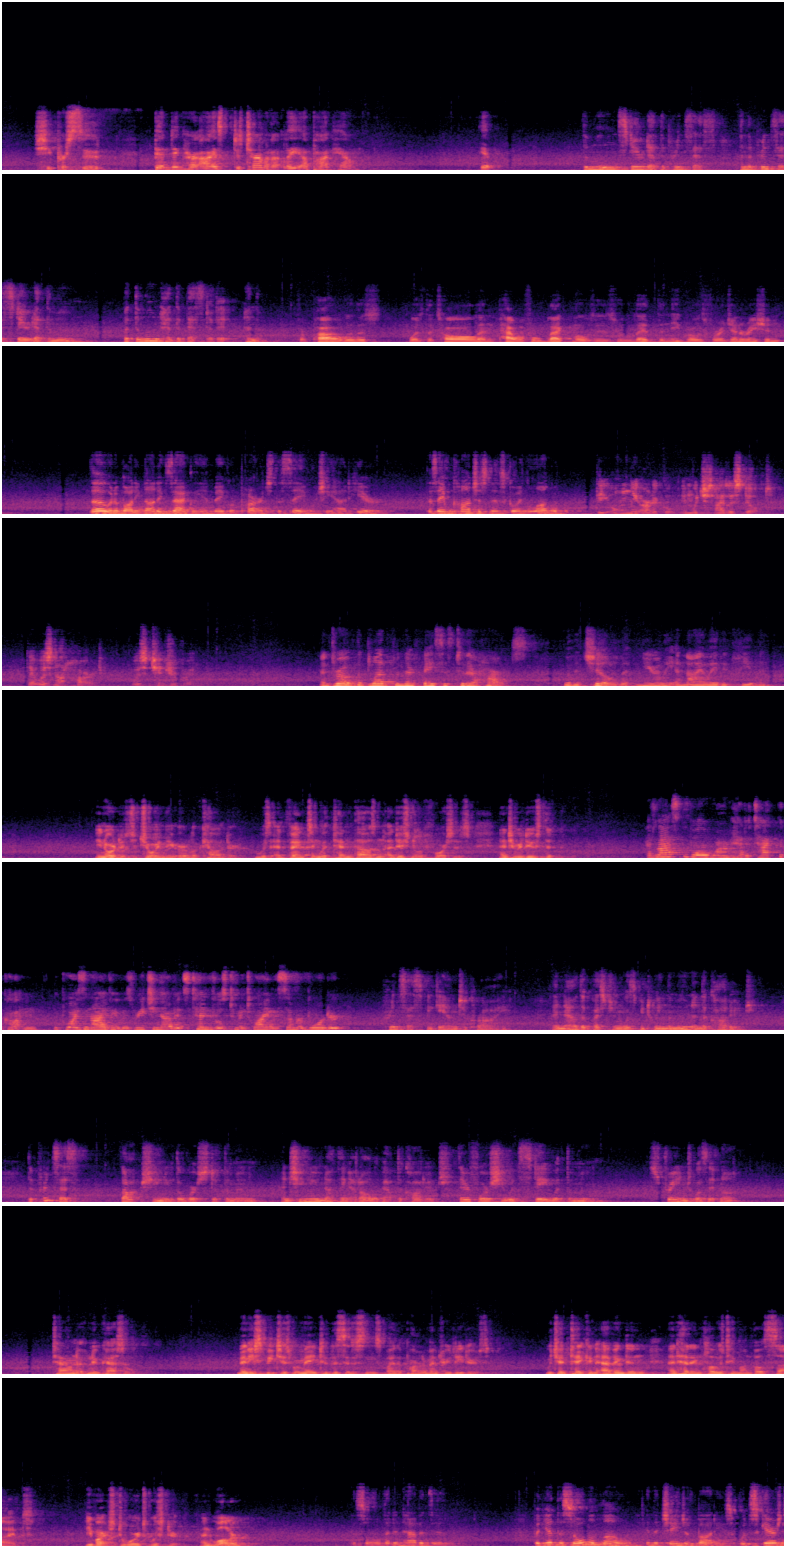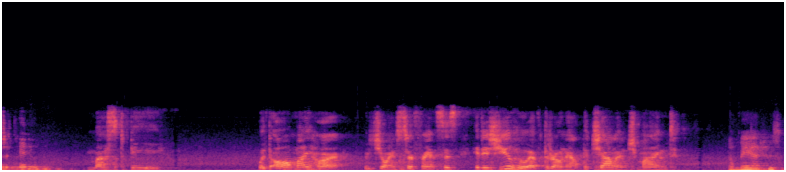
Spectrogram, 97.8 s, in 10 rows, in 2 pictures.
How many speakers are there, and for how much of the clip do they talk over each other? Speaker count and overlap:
eight, no overlap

